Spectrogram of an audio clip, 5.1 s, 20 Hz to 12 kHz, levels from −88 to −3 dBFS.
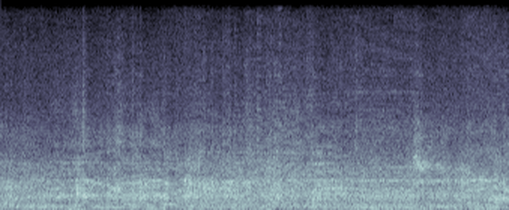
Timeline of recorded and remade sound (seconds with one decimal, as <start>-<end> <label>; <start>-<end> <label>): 0.0-0.5 recorded; 0.5-2.0 remade; 2.0-4.4 recorded; 4.4-5.1 remade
